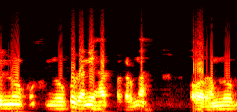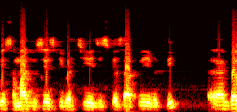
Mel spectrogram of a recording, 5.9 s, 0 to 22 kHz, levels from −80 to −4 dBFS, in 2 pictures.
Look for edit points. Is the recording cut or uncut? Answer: uncut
